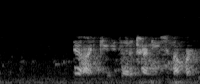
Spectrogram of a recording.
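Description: A voice on the other end of a phone call, heard through the phone's speaker and sounding thin and narrow. It starts after a short pause, about three-quarters of a second in.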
